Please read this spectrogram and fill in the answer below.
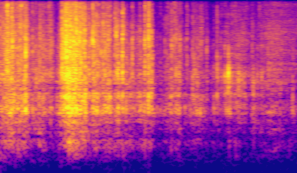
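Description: Paper sandwich bag crinkling in the hands, with the loudest rustle about half a second in and lighter rustles after.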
